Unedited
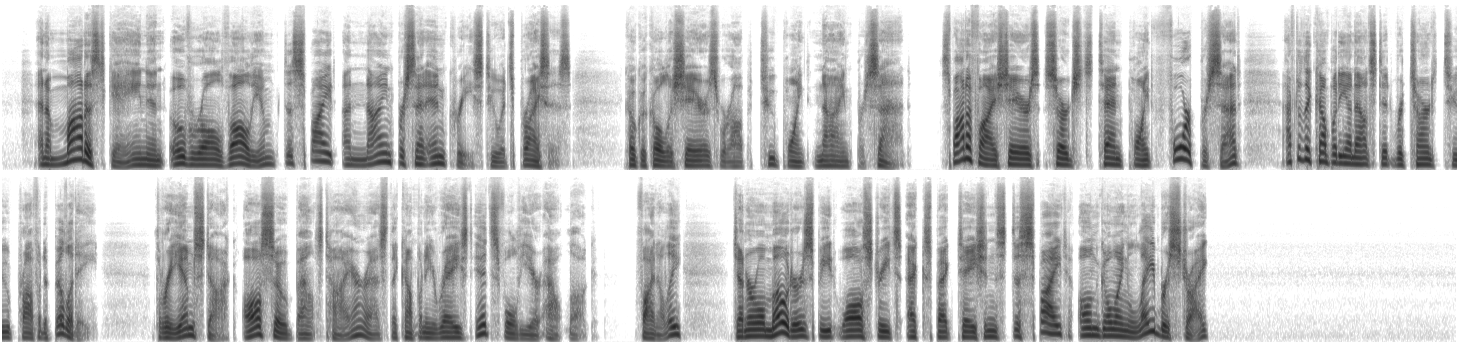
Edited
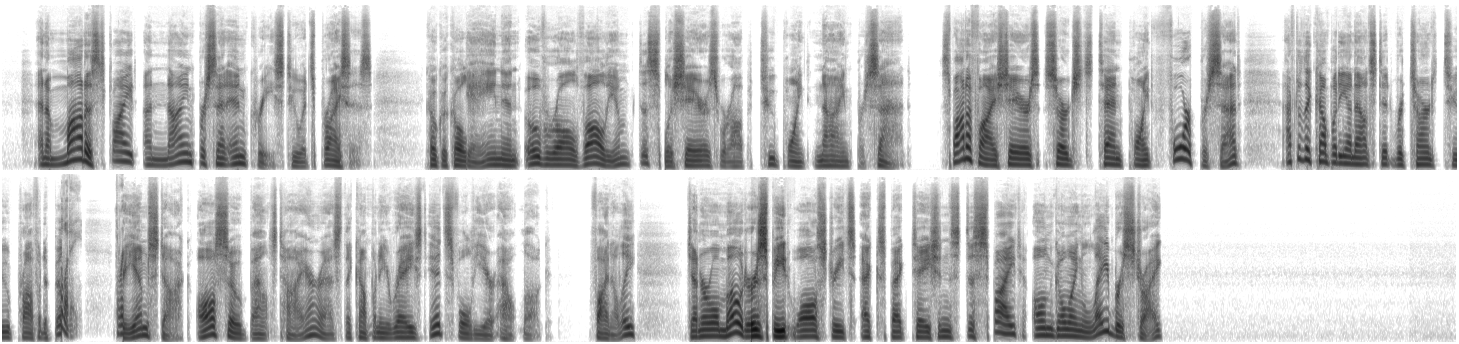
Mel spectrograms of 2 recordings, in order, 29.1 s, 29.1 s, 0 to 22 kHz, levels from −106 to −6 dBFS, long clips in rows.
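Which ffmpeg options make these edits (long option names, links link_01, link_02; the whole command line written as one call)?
ffmpeg -i in.wav -filter_complex "[0:a]asplit=8[link_01][link_02][link_03][link_04][link_05][link_06][link_07][link_08];[link_01]atrim=end=1.102[link_09];[link_02]atrim=start=3.088:end=6.642[link_10];[link_03]atrim=start=1.098:end=3.092[link_11];[link_04]atrim=start=6.638:end=15.154[link_12];[link_05]atrim=start=15.15:end=16.23,asetpts=PTS-STARTPTS,asetrate=76734,aresample=44100,atrim=end_sample=27372,asetpts=PTS-STARTPTS[link_13];[link_06]atrim=start=16.226:end=22.512[link_14];[link_07]atrim=start=22.508:end=22.952,asetpts=PTS-STARTPTS,volume=11dB[link_15];[link_08]atrim=start=22.948[link_16];[link_09][link_10]acrossfade=duration=0.004:curve1=hsin:curve2=hsin[link_17];[link_17][link_11]acrossfade=duration=0.004:curve1=hsin:curve2=hsin[link_18];[link_18][link_12]acrossfade=duration=0.004:curve1=hsin:curve2=hsin[link_19];[link_19][link_13]acrossfade=duration=0.004:curve1=hsin:curve2=hsin[link_20];[link_20][link_14]acrossfade=duration=0.004:curve1=hsin:curve2=hsin[link_21];[link_21][link_15]acrossfade=duration=0.004:curve1=hsin:curve2=hsin[link_22];[link_22][link_16]acrossfade=duration=0.004:curve1=hsin:curve2=hsin" out.wav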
